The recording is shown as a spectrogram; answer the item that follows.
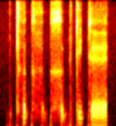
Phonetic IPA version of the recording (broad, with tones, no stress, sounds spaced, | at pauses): tʰ ə˨˦ k h ə̰˨˦ k x ə̰˧˩˧ k t i˥˨ k ɛ˧˩˧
